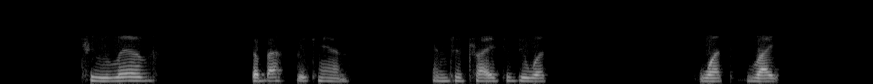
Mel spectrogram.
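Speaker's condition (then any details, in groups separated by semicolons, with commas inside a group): Cerebral palsy; walked with walker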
